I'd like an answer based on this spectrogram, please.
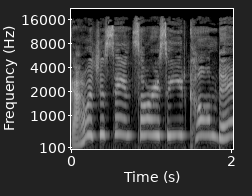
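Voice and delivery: very high mock-crazed screech; Nancy gone crazy. Nancy grabbing the knife after apologising, mock-crazed screech. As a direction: screech it high, hammed-up and unhinged. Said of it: "Nancy goes crazy and grabs the knife".

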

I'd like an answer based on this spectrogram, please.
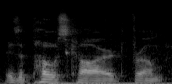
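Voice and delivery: off mic, distant; speaking away from the microphone; far from mic. Real, not acted. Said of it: "I'm gonna step away from the mic".

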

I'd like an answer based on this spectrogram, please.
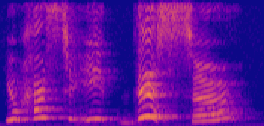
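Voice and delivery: urgent little servant squeaking; an anxious house elf waking his master; squeaky house elf. A narrator's reading. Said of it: "squeaked the elf".

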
